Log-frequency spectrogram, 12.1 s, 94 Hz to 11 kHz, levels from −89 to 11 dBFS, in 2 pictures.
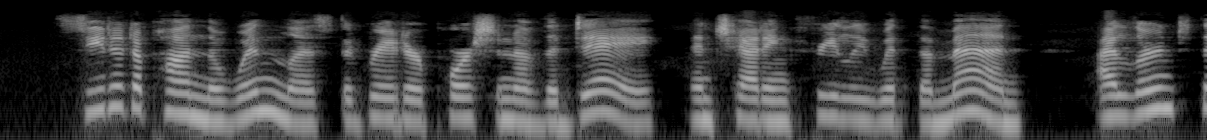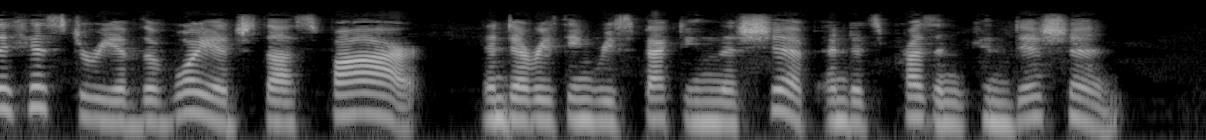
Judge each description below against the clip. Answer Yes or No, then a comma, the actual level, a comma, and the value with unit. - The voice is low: No, high, 190 Hz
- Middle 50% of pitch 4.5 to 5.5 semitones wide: No, average, 3.7 semitones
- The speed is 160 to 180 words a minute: Yes, average, 175 wpm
